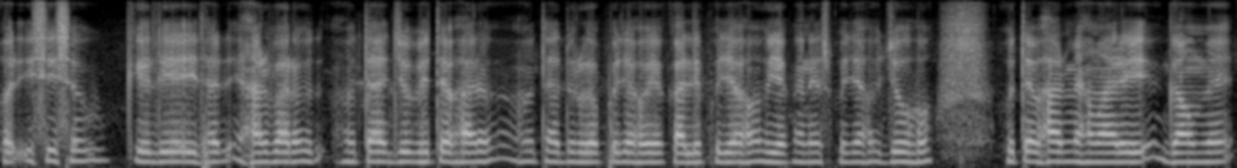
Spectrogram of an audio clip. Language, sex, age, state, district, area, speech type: Hindi, male, 18-30, Bihar, Muzaffarpur, rural, spontaneous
